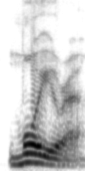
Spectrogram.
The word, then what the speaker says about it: Moira: And the last one is what they call moira.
